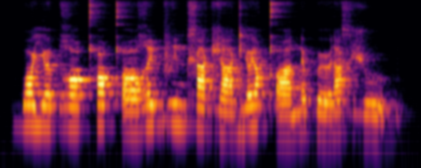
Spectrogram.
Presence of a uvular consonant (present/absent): present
